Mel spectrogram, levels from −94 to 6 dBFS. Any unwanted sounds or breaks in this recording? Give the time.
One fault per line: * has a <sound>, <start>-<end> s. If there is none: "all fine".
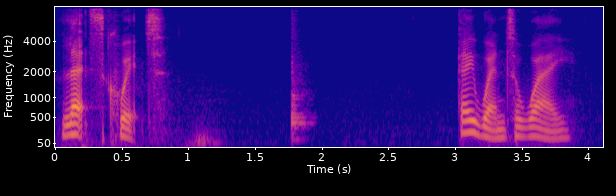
* has a tap, 1.8-2.0 s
